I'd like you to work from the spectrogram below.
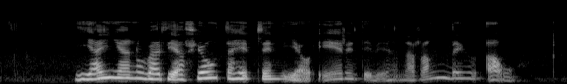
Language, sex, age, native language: Icelandic, female, 50-59, Icelandic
